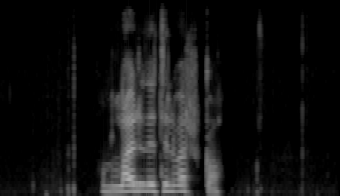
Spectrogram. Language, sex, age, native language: Icelandic, male, 10, Icelandic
